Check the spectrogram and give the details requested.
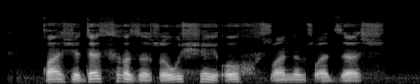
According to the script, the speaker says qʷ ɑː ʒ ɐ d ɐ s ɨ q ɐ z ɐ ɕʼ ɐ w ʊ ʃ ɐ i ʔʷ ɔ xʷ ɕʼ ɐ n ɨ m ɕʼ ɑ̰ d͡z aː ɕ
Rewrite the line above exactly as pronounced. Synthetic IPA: qʷ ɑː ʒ ɐ d ɐ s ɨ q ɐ z ɐ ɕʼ ɐ w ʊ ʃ ɐ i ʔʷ ɔ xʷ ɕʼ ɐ n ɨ m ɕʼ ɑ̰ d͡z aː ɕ

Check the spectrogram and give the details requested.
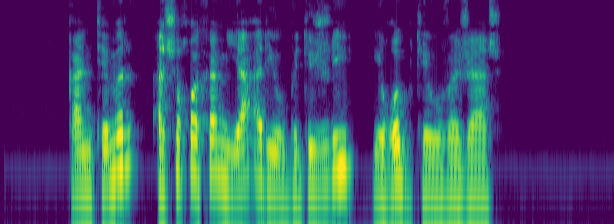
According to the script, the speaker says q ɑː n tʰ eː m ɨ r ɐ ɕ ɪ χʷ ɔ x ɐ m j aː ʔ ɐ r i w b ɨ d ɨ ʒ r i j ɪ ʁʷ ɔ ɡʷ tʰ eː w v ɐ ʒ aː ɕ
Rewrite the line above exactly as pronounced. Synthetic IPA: q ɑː n tʰ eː m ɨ r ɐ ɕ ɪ χʷ ɔ x ɐ m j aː ʔ ɐ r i w b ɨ d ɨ ʒ r iː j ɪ ʁʷ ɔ ɡʷ tʰ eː w v ɐ ʒ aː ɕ

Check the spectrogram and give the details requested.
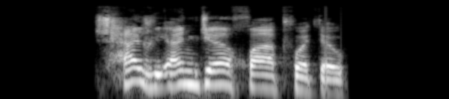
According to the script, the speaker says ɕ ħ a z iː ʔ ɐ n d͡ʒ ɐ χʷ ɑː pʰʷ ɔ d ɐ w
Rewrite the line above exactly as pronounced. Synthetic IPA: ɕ ħ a ʒ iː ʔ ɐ n d͡ʒ ɐ χʷ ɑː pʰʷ ɔ d ɐ w

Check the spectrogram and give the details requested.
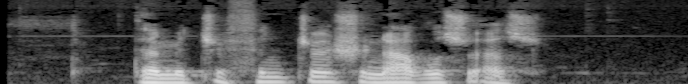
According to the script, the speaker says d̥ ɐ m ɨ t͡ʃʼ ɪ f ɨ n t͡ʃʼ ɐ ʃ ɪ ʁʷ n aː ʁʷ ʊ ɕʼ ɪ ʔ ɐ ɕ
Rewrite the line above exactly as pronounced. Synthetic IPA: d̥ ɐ m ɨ t͡ʃʼ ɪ f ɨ n t͡ʃʼ ɐ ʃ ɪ n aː ʁʷ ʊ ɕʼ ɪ ʔ ɐ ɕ

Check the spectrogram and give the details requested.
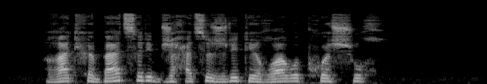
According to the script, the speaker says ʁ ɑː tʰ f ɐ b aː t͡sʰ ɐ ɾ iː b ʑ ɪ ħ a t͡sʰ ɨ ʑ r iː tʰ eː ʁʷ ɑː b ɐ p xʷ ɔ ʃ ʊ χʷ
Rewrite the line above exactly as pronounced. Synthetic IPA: ʁ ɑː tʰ x ɐ b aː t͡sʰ ɐ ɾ iː b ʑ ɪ ħ a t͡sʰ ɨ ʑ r iː tʰ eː ʁʷ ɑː w ɐ p xʷ ɔ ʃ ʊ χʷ

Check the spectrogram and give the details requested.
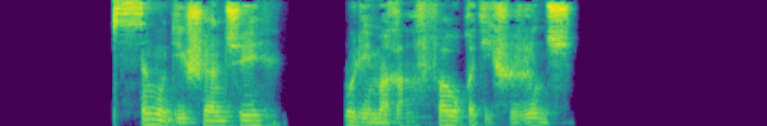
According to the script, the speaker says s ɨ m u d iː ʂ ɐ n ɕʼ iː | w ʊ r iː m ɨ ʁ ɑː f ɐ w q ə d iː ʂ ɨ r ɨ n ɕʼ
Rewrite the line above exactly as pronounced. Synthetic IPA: s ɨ m u d iː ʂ ɐ n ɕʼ iː | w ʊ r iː m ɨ ʁ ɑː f ɐ w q ə d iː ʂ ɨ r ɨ n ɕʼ

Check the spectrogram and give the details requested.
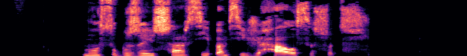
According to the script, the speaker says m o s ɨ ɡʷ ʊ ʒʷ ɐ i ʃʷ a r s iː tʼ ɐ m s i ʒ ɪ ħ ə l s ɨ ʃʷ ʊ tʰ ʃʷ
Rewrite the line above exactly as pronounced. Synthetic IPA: m o s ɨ ɡʷ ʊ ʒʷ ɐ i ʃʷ a r s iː pʼ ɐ m s i ʒ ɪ ħ a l s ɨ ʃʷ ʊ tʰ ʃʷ

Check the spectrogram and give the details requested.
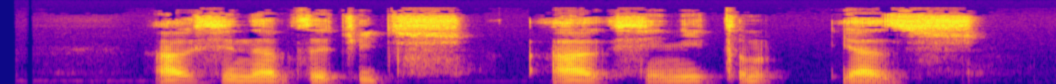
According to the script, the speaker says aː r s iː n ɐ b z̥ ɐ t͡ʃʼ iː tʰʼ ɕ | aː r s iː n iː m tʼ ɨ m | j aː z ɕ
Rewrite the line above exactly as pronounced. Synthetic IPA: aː r s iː n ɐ b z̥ ɐ t͡ʃʼ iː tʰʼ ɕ | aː r s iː n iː tʼ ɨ m | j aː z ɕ

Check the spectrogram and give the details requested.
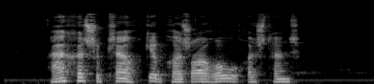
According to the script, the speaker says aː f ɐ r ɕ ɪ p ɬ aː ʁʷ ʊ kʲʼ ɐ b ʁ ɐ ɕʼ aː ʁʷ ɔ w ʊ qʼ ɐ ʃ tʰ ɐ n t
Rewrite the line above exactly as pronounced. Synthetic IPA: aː x ɐ r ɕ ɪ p ɬ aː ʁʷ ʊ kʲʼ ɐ b ʁ ɐ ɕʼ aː ʁʷ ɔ w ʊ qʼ ɐ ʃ tʰ ɐ n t

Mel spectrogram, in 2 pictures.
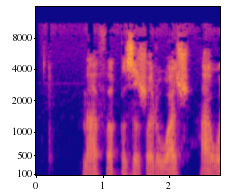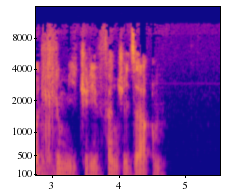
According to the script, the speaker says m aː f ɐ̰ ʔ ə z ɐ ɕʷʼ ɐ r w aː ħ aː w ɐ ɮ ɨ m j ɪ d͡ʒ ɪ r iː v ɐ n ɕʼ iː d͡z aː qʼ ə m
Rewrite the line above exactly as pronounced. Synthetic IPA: m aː f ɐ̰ q ə z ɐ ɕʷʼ ɐ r w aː ɕ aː w ɐ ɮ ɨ m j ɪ d͡ʒ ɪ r iː v ɐ n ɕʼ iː d͡z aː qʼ ə m

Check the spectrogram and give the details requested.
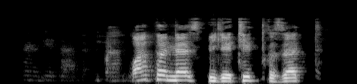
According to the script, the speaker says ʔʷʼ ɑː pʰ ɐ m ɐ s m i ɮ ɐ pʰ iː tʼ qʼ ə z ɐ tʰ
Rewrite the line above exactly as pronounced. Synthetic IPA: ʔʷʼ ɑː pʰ ɐ n ɐ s b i ɮ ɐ tʰ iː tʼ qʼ ə z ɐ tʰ

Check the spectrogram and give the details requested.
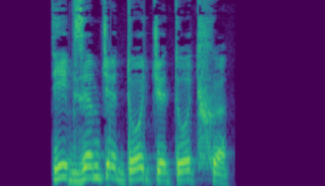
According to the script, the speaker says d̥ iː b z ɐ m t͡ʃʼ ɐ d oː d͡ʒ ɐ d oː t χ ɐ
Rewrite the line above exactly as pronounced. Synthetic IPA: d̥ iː b z ɐ m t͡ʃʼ ɐ d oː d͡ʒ ɐ d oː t x ɐ

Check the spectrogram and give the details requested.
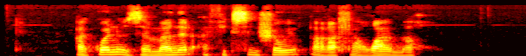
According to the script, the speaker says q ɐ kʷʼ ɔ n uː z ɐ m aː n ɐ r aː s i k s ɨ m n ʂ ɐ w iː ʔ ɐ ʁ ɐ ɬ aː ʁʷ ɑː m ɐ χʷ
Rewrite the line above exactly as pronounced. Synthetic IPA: q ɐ kʷʼ ɔ n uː z ɐ m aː n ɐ r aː f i k s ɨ n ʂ ɐ w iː q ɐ ʁ ɐ ɬ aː ʁʷ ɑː m ɐ χʷ

